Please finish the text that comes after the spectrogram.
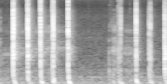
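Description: Sharp plastic clicks and taps from an ordinary plastic CD jewel case being handled: five evenly spaced clicks, a short pause, then four more, crisp and fairly loud with no voices.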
